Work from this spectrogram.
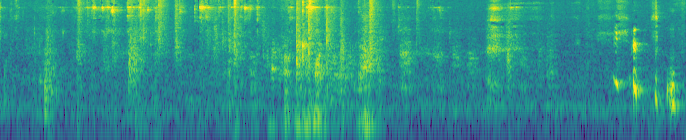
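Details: Playing dog, new to the home, breathing in quick hoarse huffs and wheezes, with a few short, thin whimpering squeaks near the end.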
